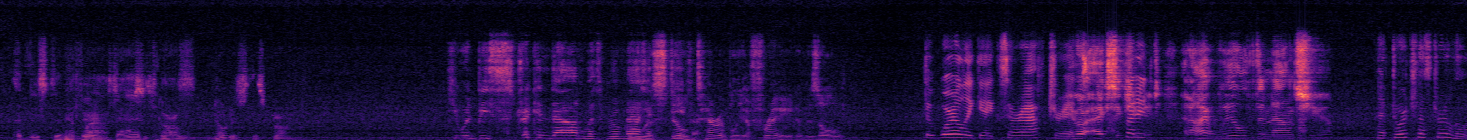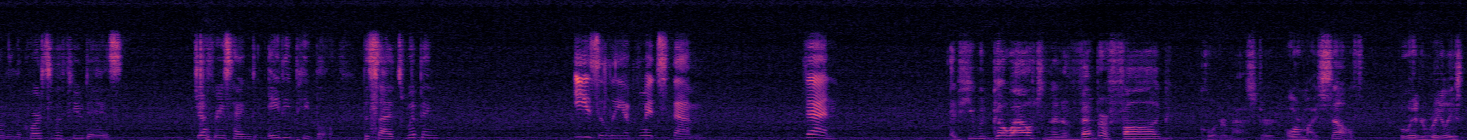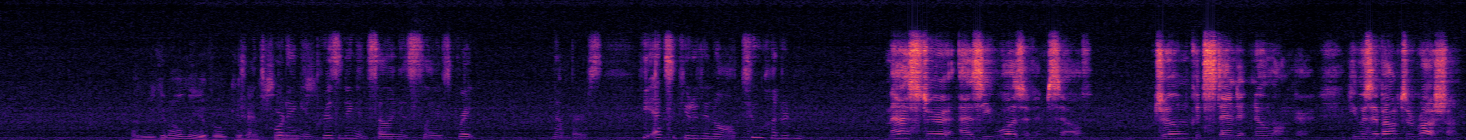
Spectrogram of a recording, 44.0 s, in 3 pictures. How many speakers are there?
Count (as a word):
seven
